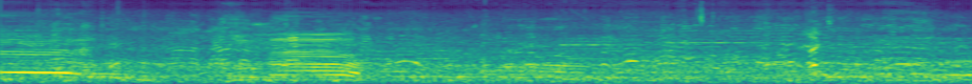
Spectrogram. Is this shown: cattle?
yes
